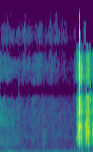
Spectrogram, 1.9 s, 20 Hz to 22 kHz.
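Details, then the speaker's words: New door latch actuator on a C6 Corvette, released with the car's own door switch after replacing the faulty one: crisp quick clack and short double click over a low hum; actuator working properly. "Oh, nice. That was a good one. That's what you want to see."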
